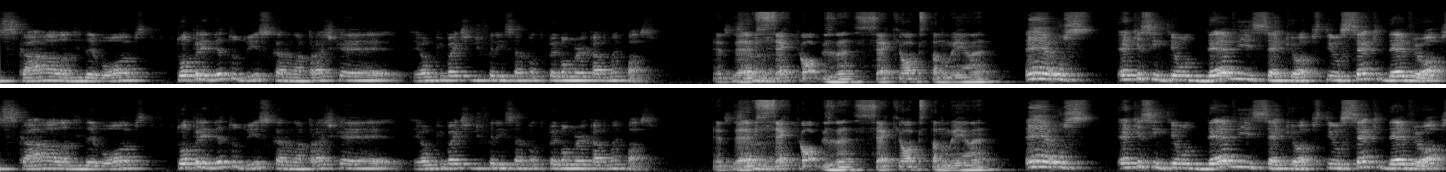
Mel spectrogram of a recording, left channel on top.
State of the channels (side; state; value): both; normal; correlation 0.91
